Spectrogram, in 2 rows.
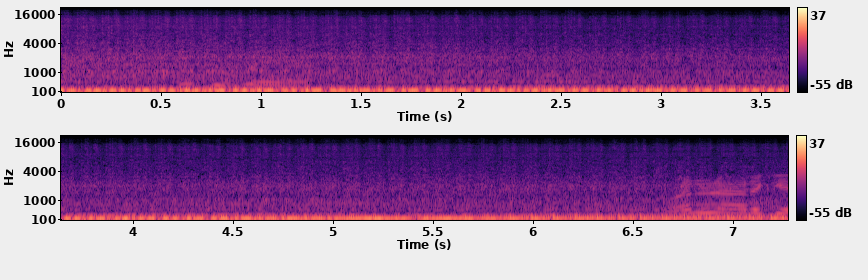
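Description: A Camaro SS/RS 396 big-block V8 runs loud and close with a steady low rumble as it burns the last of its old fuel, with someone speaking over it briefly.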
